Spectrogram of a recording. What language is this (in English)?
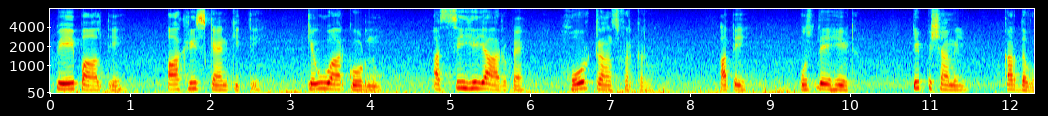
Punjabi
